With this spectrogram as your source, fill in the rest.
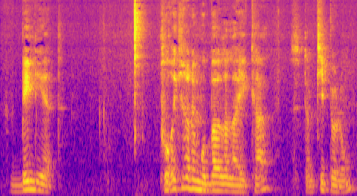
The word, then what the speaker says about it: балалайка: I kratkaye, K, A, avec une accentuation sur le A qui précède le I kratkaye. Donc le premier A, le second A et le dernier A vont se prononcer très réduit. Balalaïka, balalaïka, балалайка.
